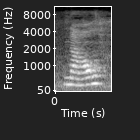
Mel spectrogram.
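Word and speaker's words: know: K-N-O-W, this is no. This is no. Here K is silent.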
